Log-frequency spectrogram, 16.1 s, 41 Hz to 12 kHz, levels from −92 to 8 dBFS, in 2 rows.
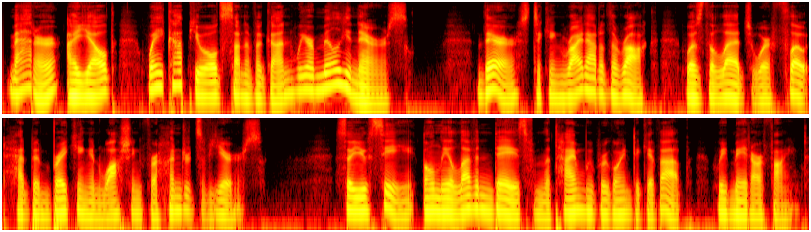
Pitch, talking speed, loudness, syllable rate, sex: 105 Hz, 200 wpm, -21 LUFS, 5.2 syllables/s, male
